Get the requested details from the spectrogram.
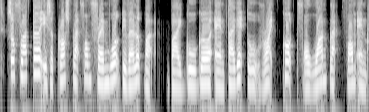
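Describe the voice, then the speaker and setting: A woman speaks with a slight Vietnamese accent and ordinary pitch variation. The sound is dry and close, with no echo. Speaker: software developer. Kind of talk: tech talk with live demo. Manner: hesitant, many fillers.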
